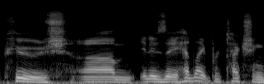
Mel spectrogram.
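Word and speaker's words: Puig: I believe you pronounce it Puge.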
